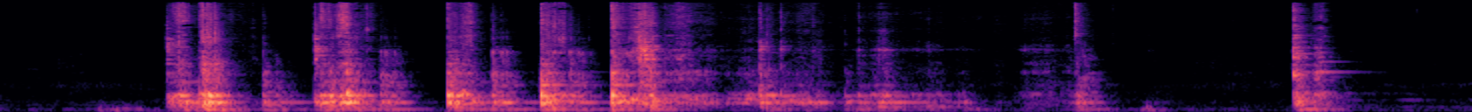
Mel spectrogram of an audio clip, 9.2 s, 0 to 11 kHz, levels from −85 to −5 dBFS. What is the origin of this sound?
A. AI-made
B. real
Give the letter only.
B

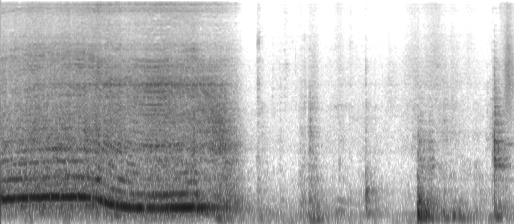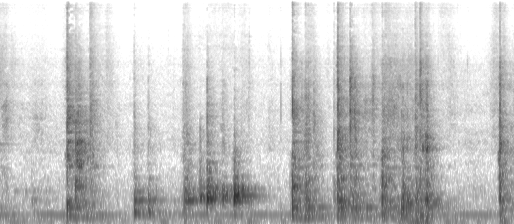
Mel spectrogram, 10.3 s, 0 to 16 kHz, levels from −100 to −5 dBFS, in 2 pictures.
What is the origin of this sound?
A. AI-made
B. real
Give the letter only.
A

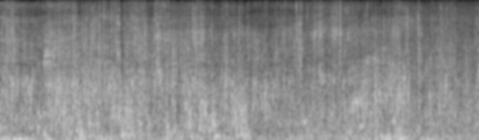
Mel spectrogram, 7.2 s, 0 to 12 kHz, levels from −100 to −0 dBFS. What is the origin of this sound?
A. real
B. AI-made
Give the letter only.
A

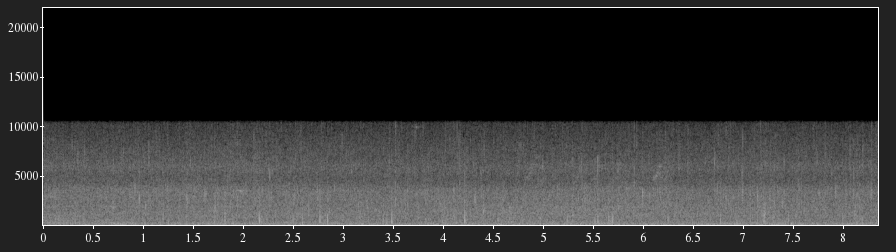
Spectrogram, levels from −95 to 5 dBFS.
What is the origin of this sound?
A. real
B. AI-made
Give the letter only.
A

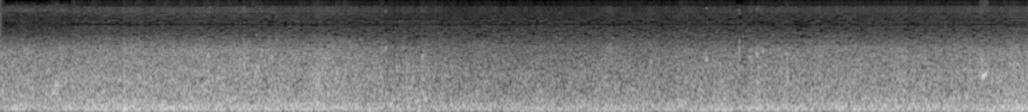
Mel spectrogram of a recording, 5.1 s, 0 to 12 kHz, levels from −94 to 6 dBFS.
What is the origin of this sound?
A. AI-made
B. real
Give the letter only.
B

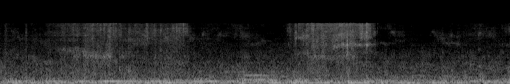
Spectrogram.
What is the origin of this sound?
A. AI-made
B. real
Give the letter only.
A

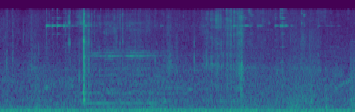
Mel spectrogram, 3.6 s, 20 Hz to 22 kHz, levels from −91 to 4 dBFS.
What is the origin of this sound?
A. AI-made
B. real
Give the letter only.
B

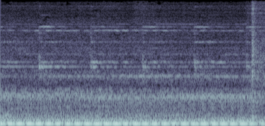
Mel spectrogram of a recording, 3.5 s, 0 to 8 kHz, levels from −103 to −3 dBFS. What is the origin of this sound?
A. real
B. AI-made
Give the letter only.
B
